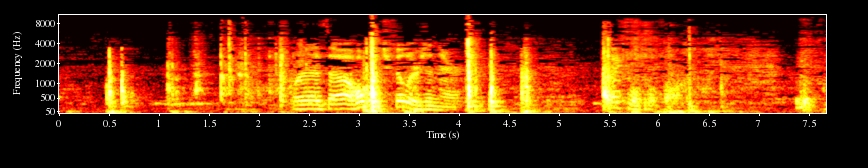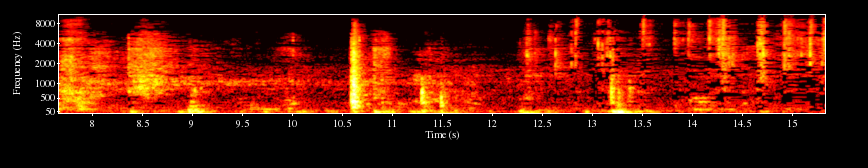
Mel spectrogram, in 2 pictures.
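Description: Small boxes knock and clatter as hands set them down on a wooden table.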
